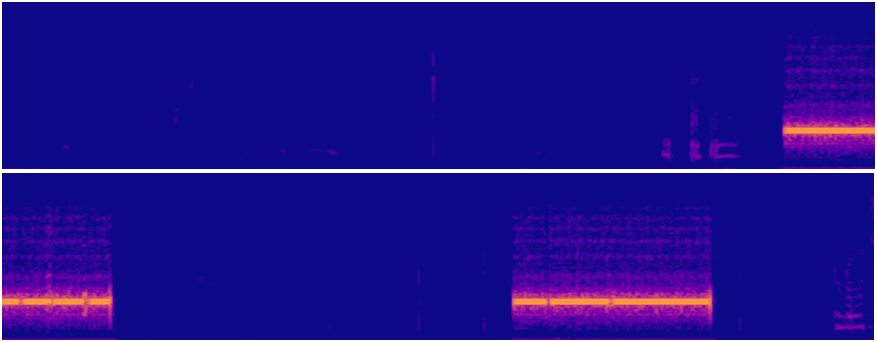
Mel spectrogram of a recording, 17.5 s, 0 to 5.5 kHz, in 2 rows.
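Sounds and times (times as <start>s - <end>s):
telephone dial tone before a call: 7.8s - 9.8s, 13.9s - 15.8s.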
